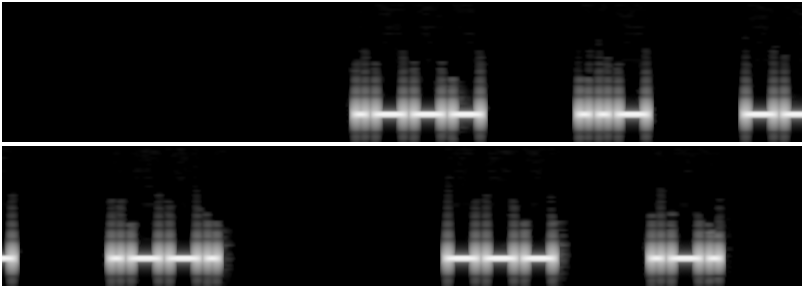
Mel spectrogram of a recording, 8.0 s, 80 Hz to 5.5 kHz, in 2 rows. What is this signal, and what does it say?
Morse code, heard as a keyed tone, about 25 wpm, spaced as for 13 wpm, 600 Hz. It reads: JUMP OR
